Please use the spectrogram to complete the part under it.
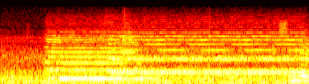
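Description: Vectron locomotive horn in the Open Rails train simulator game blows a loud, sustained multi-tone blast that holds steady for nearly three seconds before cutting off.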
